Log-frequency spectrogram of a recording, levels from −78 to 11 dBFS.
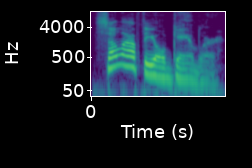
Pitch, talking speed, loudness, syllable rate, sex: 155 Hz, 225 wpm, -16 LUFS, 5.0 syllables/s, male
